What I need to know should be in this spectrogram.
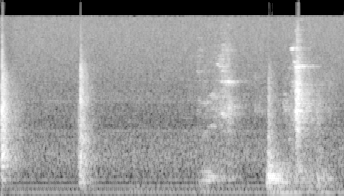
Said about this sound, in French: Frappe à la porte. Entrez. Elle entre.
